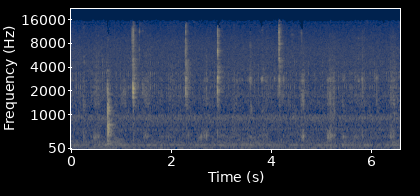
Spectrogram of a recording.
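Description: Close-up eating sounds: chewing and small mouth smacks as food is eaten by hand, with a scattering of short sharp clicks over a steady low hum.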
